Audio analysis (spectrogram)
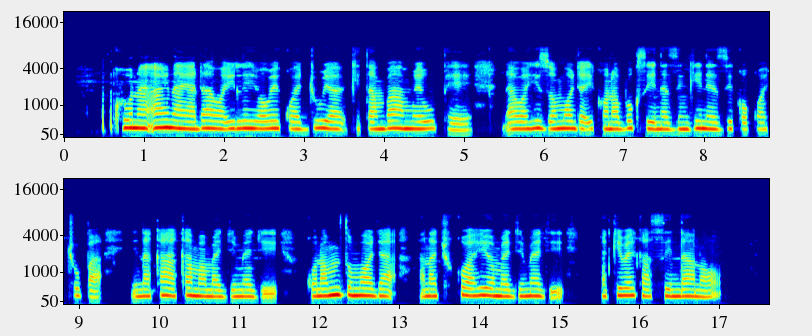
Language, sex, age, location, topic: Swahili, female, 25-35, Wajir, health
